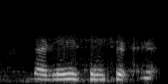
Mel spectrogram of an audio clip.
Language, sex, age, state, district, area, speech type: Malayalam, female, 18-30, Kerala, Idukki, rural, conversation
